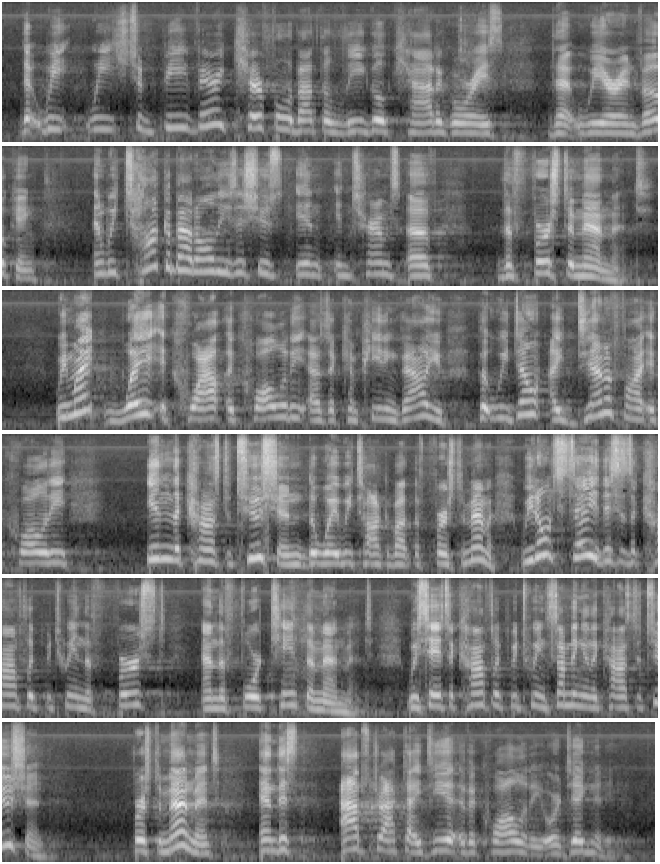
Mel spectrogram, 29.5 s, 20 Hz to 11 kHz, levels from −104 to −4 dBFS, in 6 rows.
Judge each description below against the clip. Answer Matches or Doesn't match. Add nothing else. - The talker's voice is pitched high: Matches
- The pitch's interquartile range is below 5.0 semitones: Matches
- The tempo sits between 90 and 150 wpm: Doesn't match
